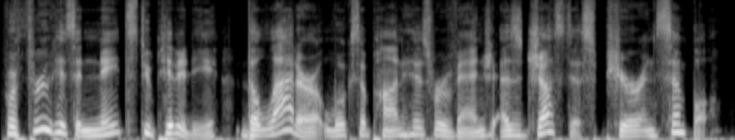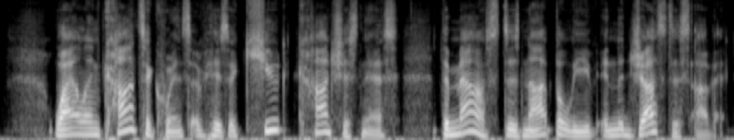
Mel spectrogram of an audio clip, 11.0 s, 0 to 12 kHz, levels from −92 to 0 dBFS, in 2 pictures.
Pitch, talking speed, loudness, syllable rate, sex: 145 Hz, 180 wpm, -20 LUFS, 5.9 syllables/s, male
